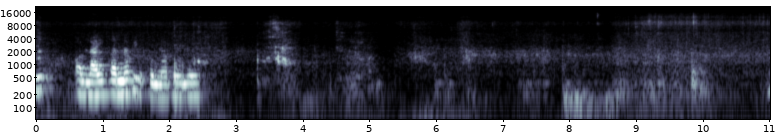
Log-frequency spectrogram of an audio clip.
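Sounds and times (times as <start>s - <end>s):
metal spatula scraping pan: 2.0s - 9.9s.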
